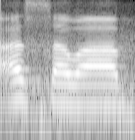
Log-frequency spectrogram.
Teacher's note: یہاں پر بھی سا سے پہلے لام وہ نہیں پڑھا جا رہا بلکہ یہاں پر ادغام کے ساتھ پڑھ رہے ہیں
